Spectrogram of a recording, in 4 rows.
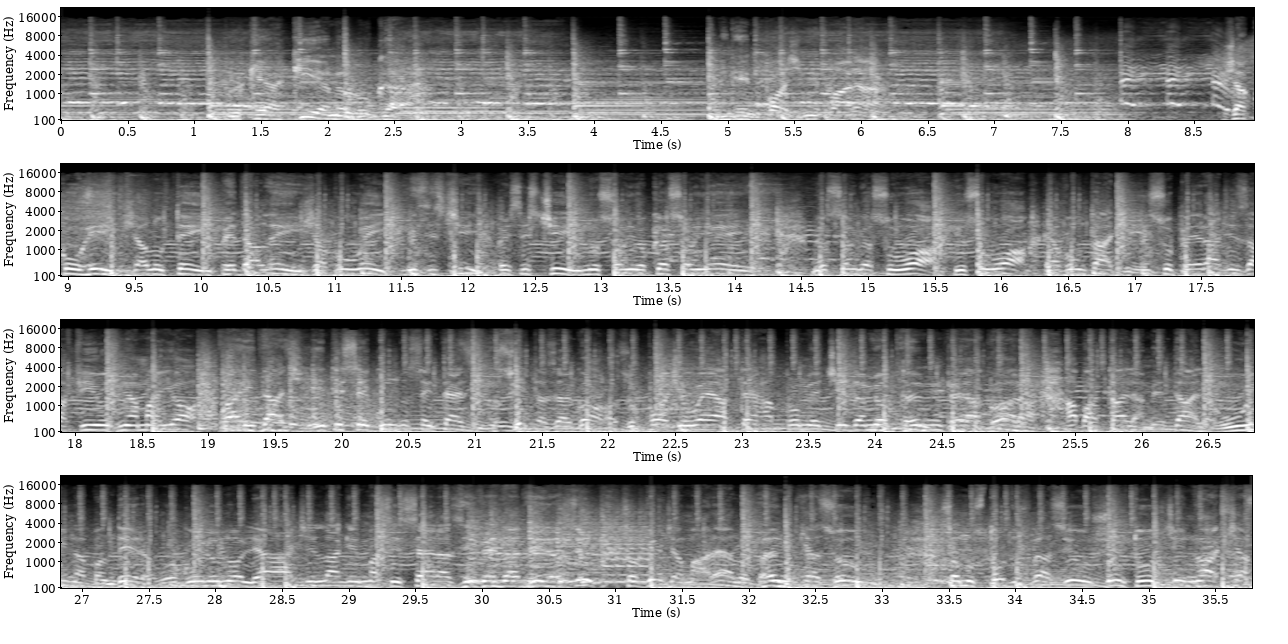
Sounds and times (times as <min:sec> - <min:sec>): Music: 0:00.0 - 0:35.7.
